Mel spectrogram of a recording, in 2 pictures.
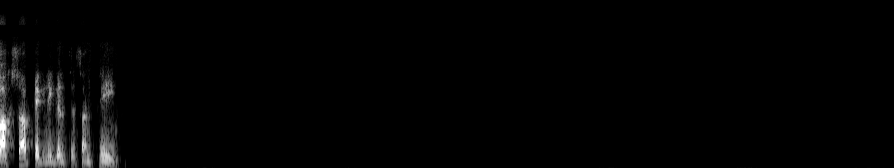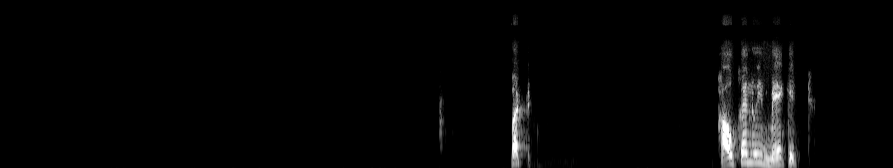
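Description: A young man speaks calmly through an online call, in short bursts.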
